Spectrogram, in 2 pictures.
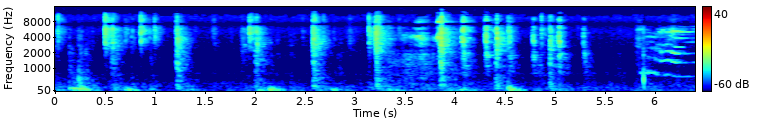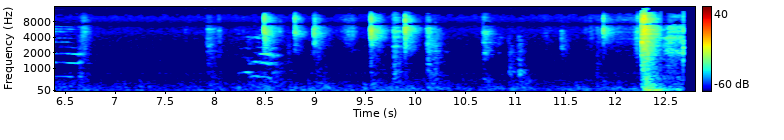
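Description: A cat meows once about six seconds in, with a fainter meow a couple of seconds later. Through the first half, and once more loudly near the end, there are short light knocks and rattles from the cat pawing and pushing at a metal baby gate.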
